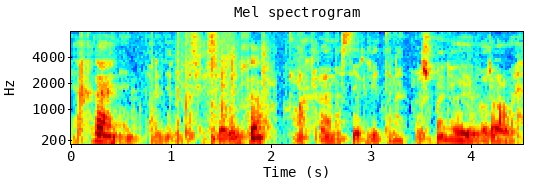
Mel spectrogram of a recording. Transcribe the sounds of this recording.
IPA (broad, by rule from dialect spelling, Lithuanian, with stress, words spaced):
ɛkˈrɑːnʲɛ ˈɪn prɐˈdʲiːrbʊs ˈʋʲiːsɐ ˈlˠɐɪkɐ oː ɛkˈrɑːnɐs ˈɪrʲɡʲɪ ˈtʲɛn ʒmoːˈnʲuː ɪʋɐɪˈroːʋʲeː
